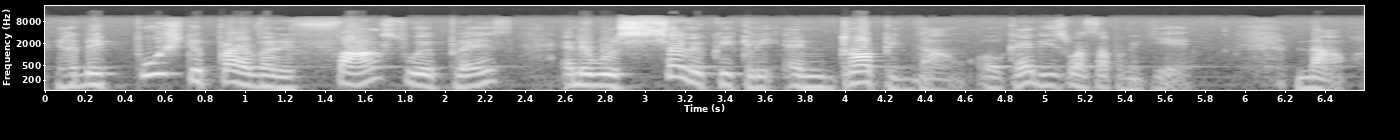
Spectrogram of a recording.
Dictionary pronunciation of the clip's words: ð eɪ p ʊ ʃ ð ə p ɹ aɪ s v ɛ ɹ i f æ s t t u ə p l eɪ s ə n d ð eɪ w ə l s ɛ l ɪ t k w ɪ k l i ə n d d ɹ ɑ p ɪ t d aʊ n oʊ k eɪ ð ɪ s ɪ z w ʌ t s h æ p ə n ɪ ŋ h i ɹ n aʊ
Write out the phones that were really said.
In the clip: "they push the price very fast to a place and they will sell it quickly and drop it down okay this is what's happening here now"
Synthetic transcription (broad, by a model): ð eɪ p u ʃ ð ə p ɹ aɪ v ɛ ɹ i f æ s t t u ə p l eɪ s ə n d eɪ w ə l s ɛ l ɪ t k w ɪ k l i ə n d d ɹ ɑ p ɪ t d aʊ n oʊ k eɪ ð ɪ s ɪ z w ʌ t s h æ p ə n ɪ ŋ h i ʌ n aʊ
